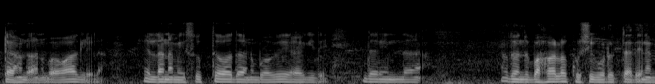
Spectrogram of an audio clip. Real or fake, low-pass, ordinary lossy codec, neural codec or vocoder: fake; 7.2 kHz; none; vocoder, 22.05 kHz, 80 mel bands, Vocos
